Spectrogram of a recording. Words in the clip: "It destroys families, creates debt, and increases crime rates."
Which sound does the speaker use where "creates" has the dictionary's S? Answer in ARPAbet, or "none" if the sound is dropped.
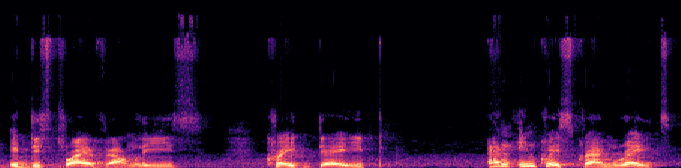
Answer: none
